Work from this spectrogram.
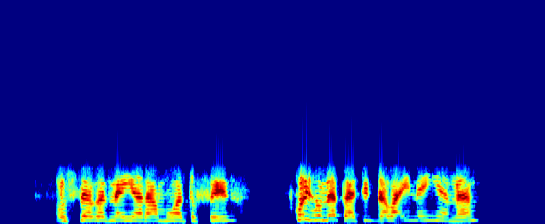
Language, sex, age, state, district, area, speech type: Hindi, female, 18-30, Uttar Pradesh, Chandauli, urban, conversation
